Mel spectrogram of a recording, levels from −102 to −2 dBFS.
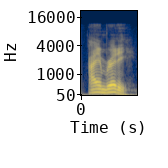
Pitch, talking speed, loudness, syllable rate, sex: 145 Hz, 265 wpm, -14 LUFS, 8.2 syllables/s, male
